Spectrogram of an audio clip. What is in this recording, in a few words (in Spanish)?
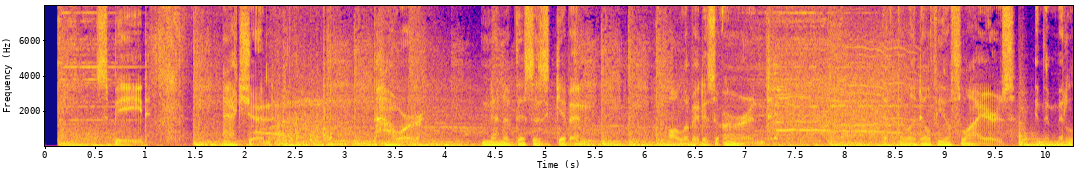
Locutor americano; eeuu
